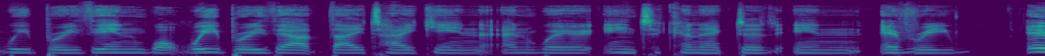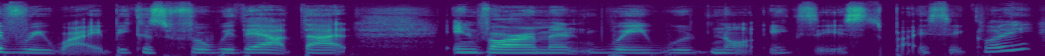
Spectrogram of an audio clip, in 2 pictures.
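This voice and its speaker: A woman chats casually about her crafts and a card reading, rambling along with plenty of ums. Her voice sits at a middling pitch and is recorded dry and close. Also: clear, resonant tone, dry recording. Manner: rambling, lots of um fillers. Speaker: crafting channel host.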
